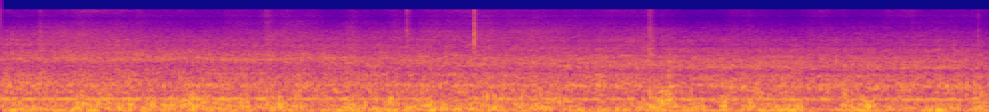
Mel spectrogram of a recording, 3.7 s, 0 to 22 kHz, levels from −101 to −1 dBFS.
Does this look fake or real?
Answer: fake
